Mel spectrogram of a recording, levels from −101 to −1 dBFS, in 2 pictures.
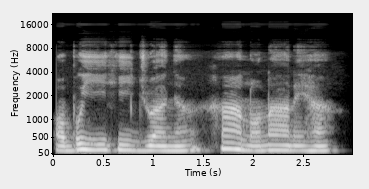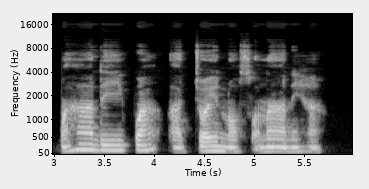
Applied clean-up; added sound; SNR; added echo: none; none; none; none.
